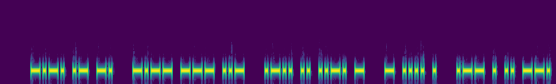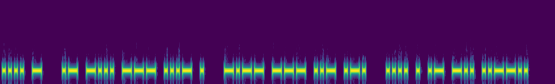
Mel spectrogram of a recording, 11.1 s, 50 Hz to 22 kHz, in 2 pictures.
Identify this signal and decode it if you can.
Morse code, heard as a keyed tone, about 40 wpm, 700 Hz. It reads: CAN YOU LIFT THE WEIGHT ABOVE YOUR HEAD?
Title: Sentences from Top 1000 Words - Review Part 3 - 40wpm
